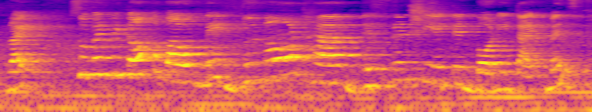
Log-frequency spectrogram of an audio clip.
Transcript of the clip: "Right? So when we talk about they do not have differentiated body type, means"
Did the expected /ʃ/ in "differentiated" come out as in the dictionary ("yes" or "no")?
yes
